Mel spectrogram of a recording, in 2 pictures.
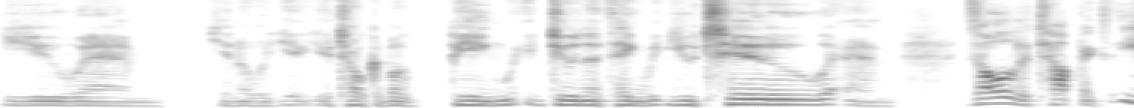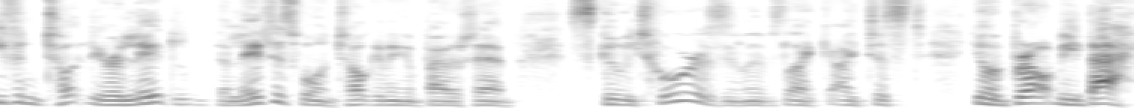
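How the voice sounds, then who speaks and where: Against a quiet background, a man with an Irish accent speaks at a medium pitch and a moderate pace. His tone is dark and mellow, somewhat breathy, with ordinary pitch variation. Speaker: podcast host. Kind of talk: casual interview chat. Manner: halting, many false starts.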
